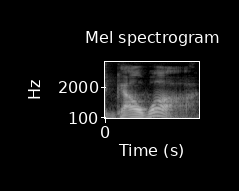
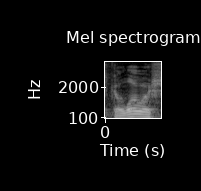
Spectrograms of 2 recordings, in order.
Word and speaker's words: Galois: is galwa counter mode i used to call this galois so i finally decided today i'm going to look it up and stop being an ugly american they can't pronounce anything it's french you're supposed to call it galwa they say so anyway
